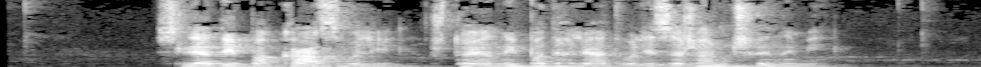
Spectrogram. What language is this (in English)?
Belarusian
